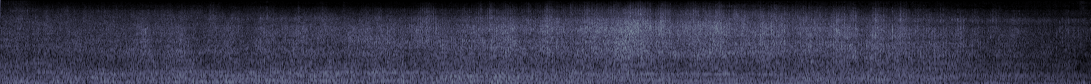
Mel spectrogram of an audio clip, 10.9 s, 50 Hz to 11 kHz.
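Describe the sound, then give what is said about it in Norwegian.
A loud, continuous drone of about 170 large American propeller bomber planes coming in waves over a narrow valley and dropping their bombs, a dense roar of engines passing overhead with a slight swell in the middle and no voices. “De kom jo i bølger over dalen og slapp bombelasten sin, og så forsvant de igjen.”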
